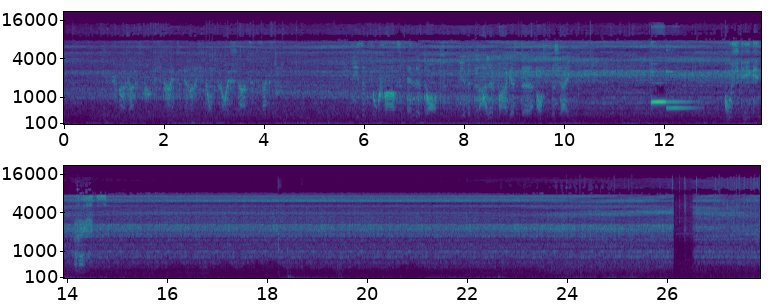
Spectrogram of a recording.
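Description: A model train rolls along the track with a steady electric whir.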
